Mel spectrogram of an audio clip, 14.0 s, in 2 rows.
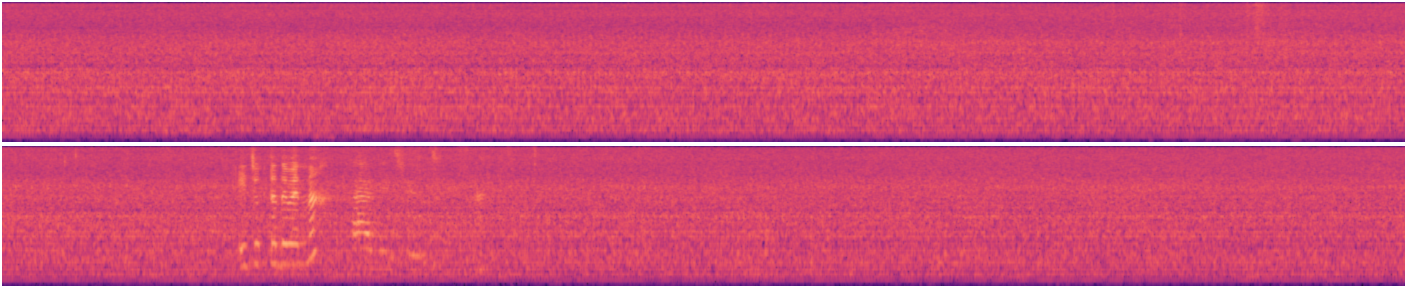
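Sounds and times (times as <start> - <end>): steady fan hum and hiss: 0.0 - 14.0.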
